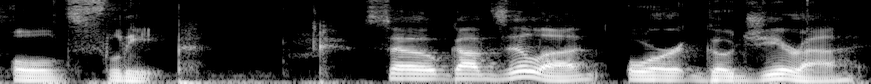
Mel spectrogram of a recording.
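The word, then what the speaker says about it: ゴジラ: sleep so godzilla or gojira as it would be pronounced in japanese uh is a fictional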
